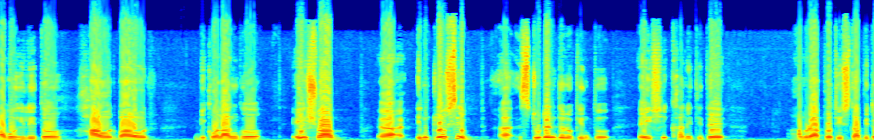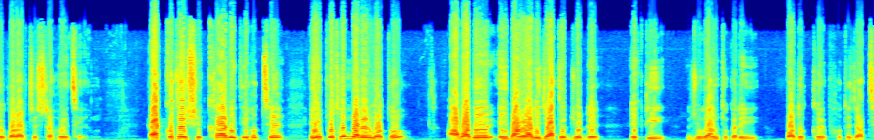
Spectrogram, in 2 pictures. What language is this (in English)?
Hindi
